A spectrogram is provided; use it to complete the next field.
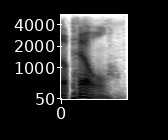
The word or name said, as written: lapel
